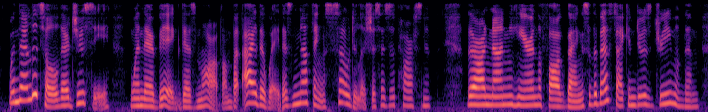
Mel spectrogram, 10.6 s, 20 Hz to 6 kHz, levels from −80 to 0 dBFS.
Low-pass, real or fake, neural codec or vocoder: 5.4 kHz; fake; codec, 44.1 kHz, 7.8 kbps, DAC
